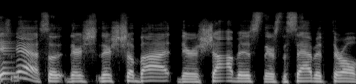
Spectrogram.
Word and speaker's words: Shabbos: So Shabbos, or Shabbat as people call, I pronounce it Shabbos because my ancestors are from like the backwaters of Poland.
